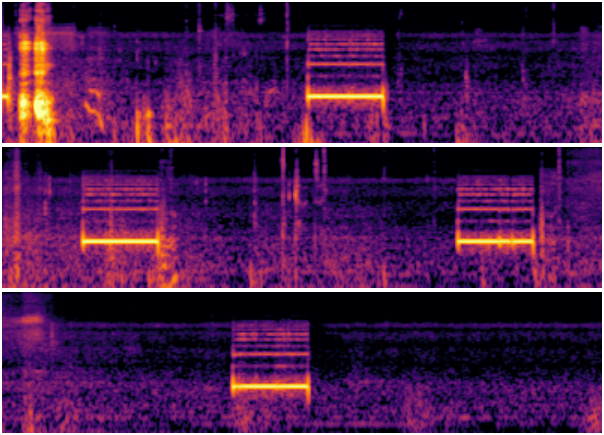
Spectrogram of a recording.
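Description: Ringback tones sound on an unanswered prank call: four evenly spaced ringing tones, each about a second long and roughly five seconds apart. Soft, faint background noises fill the gaps between them.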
